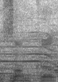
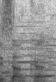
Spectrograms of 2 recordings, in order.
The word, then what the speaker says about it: Zunker: I said Zunker and I was just told Zunker, so Chelsea Zunker.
